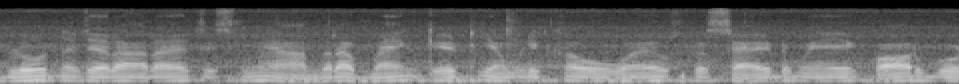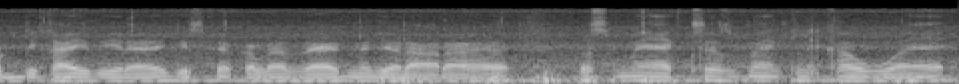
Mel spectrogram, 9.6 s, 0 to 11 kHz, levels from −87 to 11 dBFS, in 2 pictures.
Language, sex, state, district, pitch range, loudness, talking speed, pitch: Hindi, male, Chhattisgarh, Raipur, 95-105 Hz, -17 LUFS, 220 wpm, 105 Hz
